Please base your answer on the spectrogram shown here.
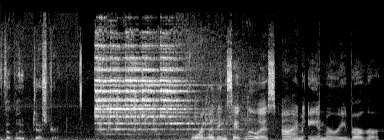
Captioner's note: trolley bell ringing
